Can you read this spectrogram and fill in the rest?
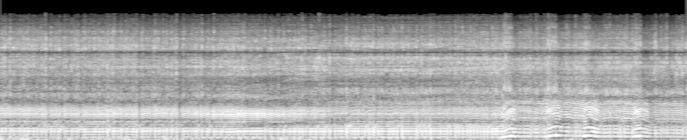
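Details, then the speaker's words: Echo two-stroke equipment, first start in about a year and little used; small two-stroke buzzes steadily then sags and surges unevenly; very boggy, owner attributes it to almost no gas in tank, also wonders about a clogged spark arrestor screen. "yeah she's very boggy though it's just because it's not much"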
